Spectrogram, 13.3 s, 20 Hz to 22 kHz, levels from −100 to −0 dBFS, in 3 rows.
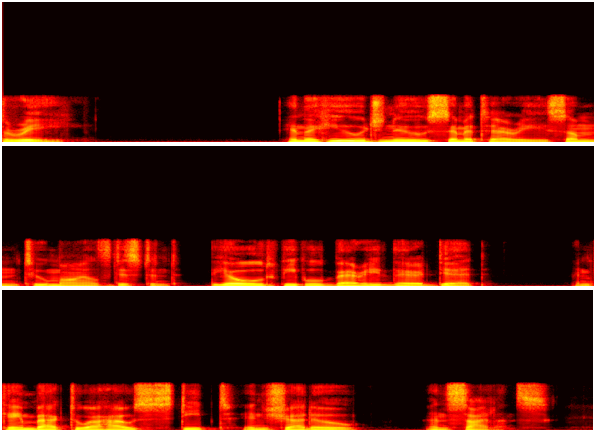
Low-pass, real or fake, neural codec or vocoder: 7.2 kHz; fake; codec, 24 kHz, 3.1 kbps, DualCodec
